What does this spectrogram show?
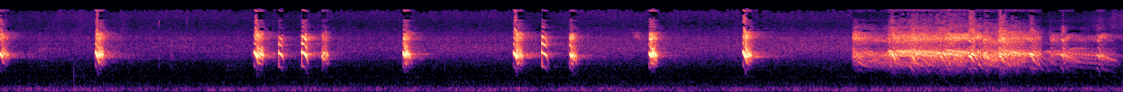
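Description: Western jackdaws in Flanders give sharp, short calls in scattered bursts, some doubled or tripled, over a low background rumble, ending in a dense chattering of many birds together.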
